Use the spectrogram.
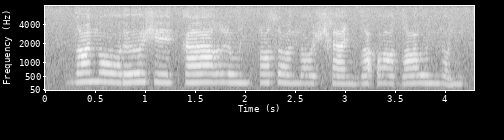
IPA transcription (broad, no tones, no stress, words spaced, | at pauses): dˤəːnɔː ɾəːʃeː kaːʁɮoːɲ qʊsˤoː nɔːʃɬaːɲdˤʊʔɔː dˤoːɲɔɲ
